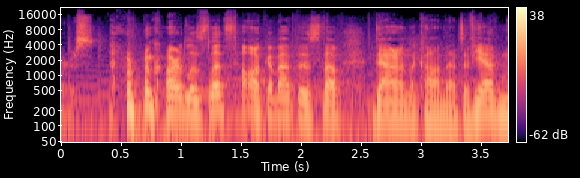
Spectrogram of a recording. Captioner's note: laughs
